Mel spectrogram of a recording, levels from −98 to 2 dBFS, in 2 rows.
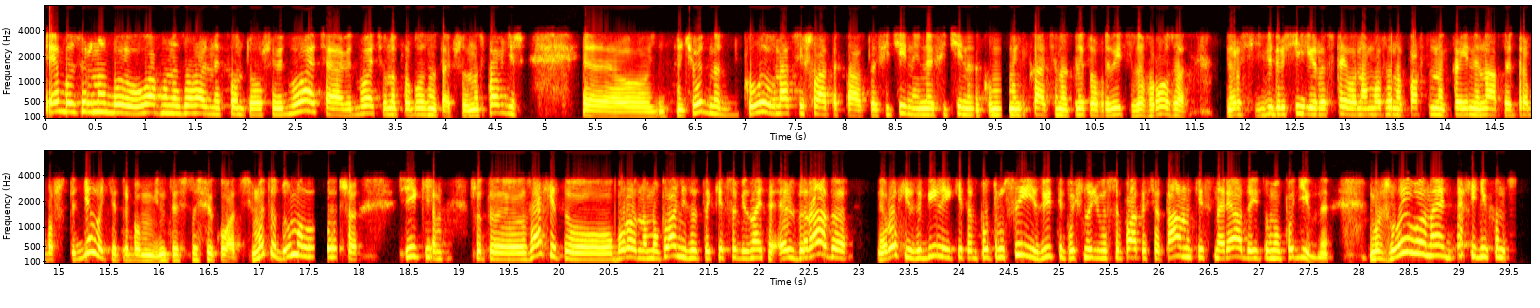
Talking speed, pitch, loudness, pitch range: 170 wpm, 190 Hz, -18 LUFS, 160-220 Hz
